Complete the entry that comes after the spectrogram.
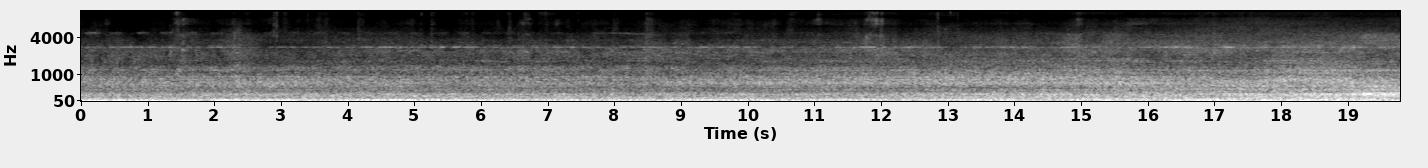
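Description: Steady low drone of a double-deck passenger train at the platform, with a faint constant high whine over it.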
